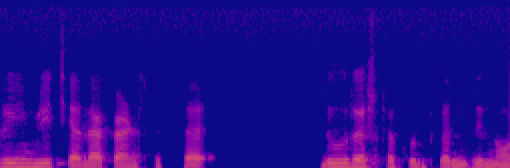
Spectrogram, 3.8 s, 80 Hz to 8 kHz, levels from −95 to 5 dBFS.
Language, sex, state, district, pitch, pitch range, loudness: Kannada, female, Karnataka, Chamarajanagar, 160 Hz, 155-170 Hz, -48 LUFS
